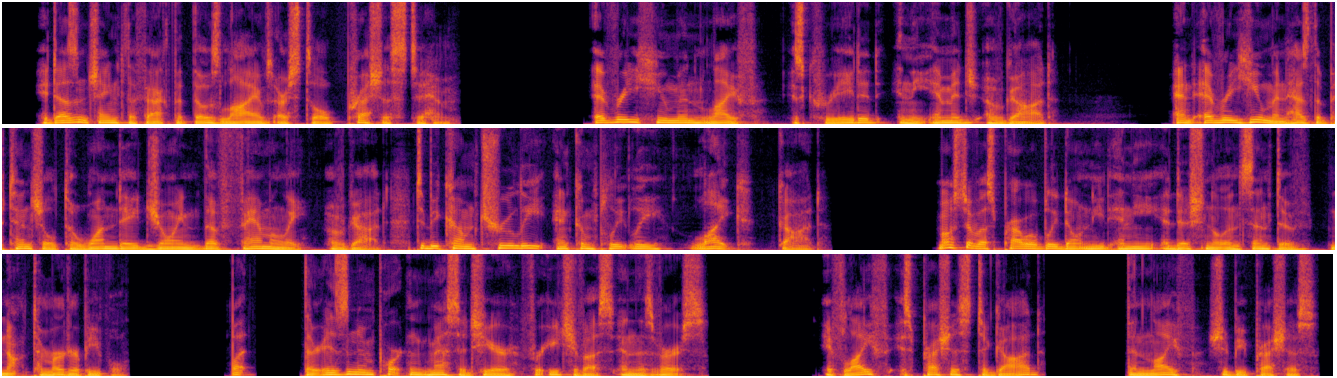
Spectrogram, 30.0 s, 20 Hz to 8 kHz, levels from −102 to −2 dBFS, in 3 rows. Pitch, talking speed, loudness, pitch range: 110 Hz, 165 wpm, -21 LUFS, 95-125 Hz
